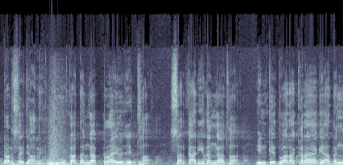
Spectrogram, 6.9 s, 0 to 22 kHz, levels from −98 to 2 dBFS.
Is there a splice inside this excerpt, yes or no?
yes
